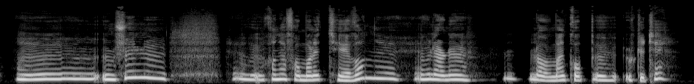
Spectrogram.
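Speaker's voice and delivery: mumbled, very high, squeaky, piping voice. The frightened man from room 7 speaks up, in a mumbling squeaky voice. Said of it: "den mumlende pipestemmen".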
